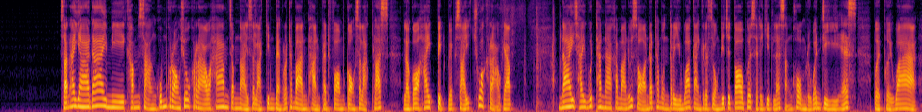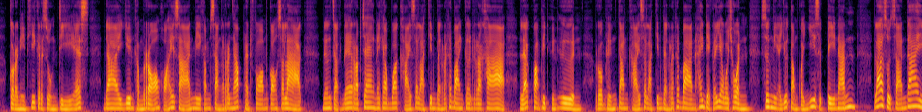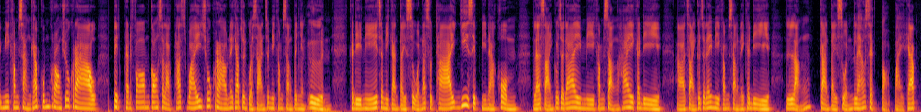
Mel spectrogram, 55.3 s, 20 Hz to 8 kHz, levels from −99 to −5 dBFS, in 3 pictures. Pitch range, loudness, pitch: 115-145 Hz, -24 LUFS, 125 Hz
